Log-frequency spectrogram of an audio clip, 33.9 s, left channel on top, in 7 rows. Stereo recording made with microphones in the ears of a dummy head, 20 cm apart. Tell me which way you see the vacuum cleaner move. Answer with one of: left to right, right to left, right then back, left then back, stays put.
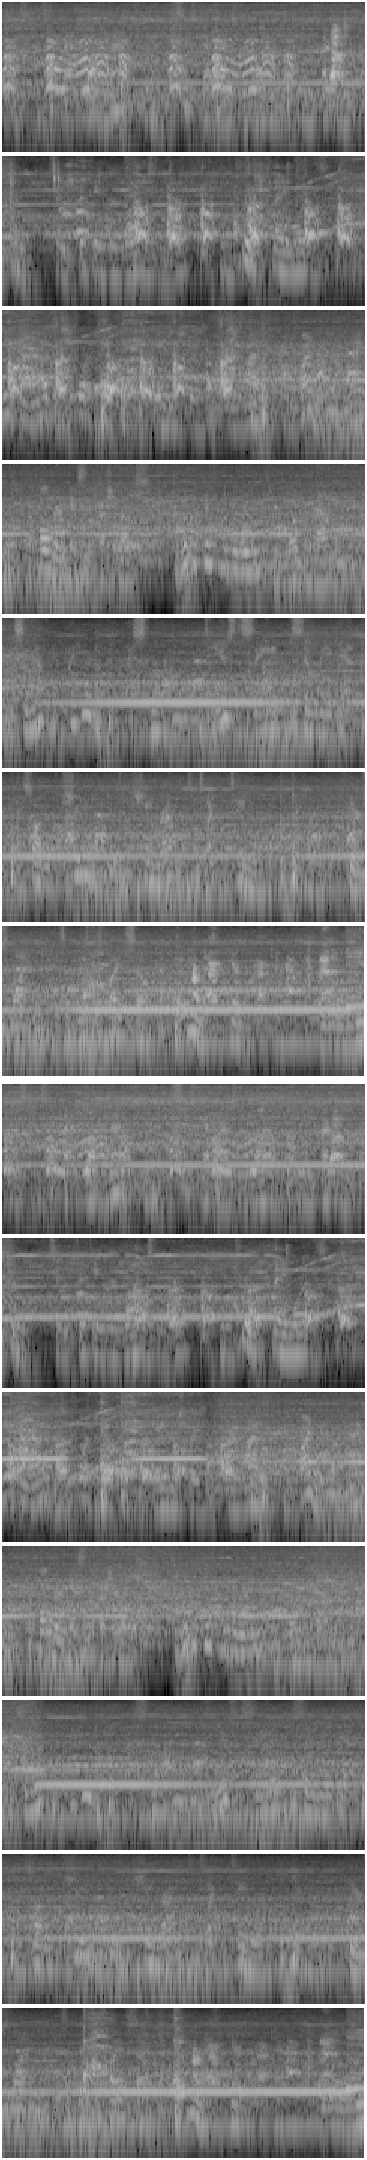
right to left.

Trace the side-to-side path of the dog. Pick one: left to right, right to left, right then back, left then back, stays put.
right then back.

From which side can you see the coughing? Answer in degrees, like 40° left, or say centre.
60° right.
